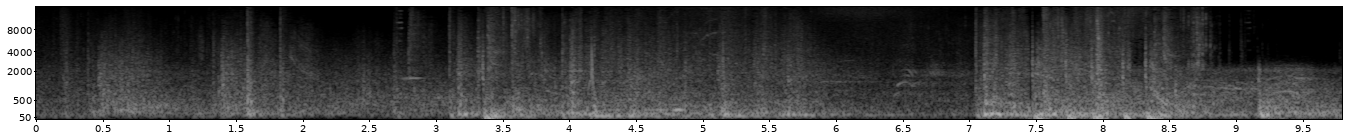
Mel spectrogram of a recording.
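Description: Blaster shots crack in rapid bursts.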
